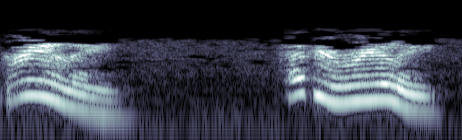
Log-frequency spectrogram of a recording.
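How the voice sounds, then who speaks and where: An actress playing a wary, indignant young stage dancer in a 1940s radio thriller, with a brassy, stammering, defensive delivery. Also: female voice, high-pitched, big pitch swings, slow, exaggerated voice. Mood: puzzled, coaxing. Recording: noisy, narrow-band 1940s radio recording.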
